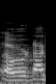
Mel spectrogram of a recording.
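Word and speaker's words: aorta: तो ब्लड यहां से ऐसे निकलेगा, इसका नाम क्या लिखा है हमने, एओर्टा, ठीक है, एओर्टा बोलते हैं इसको हम, ठीक है, इसमें र प्रोनाउंस नहीं किया जाता है, एओर्टा।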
